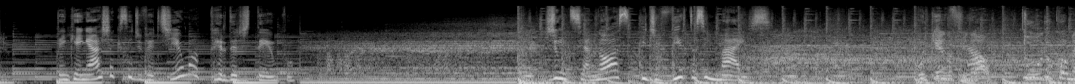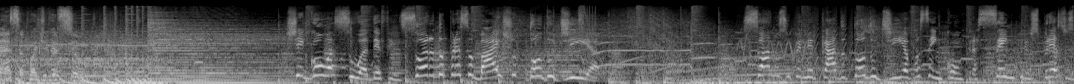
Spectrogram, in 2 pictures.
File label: COMERCIAL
